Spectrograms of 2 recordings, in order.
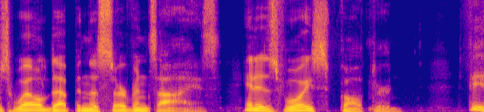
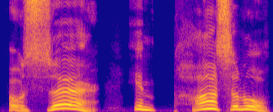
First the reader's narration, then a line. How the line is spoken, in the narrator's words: cried Biggs in horror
